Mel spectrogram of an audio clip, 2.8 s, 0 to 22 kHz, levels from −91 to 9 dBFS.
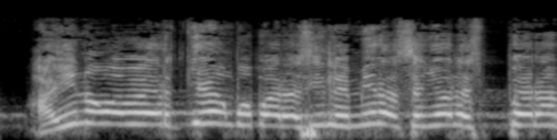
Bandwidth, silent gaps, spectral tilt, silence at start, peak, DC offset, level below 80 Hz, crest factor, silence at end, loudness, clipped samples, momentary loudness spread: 13.5 kHz; none; -4 dB/octave; 0.15 s; -6 dBFS; under 0.1%; -54 dBFS; 10 dB; 0 s; -16 LUFS; under 0.1%; 3 LU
